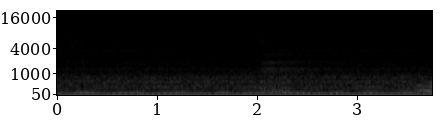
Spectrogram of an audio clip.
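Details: LG refrigerator, over 10 years old, after its squeaking condenser fan was replaced with a new 220 V fan and the connectors redone with heat-shrink: steady low hum with a soft airy rush, running smoothly without squeaking.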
